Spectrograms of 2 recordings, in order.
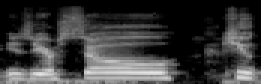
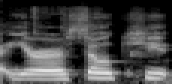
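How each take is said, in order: First: "You're so cute" said slowly, "cute" drawn long; stretched-out cute. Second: Said in the usual way. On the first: Shown as a demonstration. Streamer cooing back at viewer Karen, slow drawn-out "cute". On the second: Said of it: "You're so cute, Karen".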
